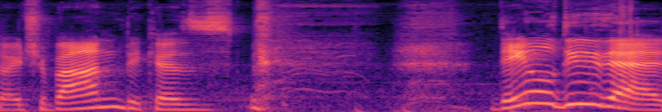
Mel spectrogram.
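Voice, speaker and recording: There is noticeable background noise behind this woman. She speaks with a non-native accent. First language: not English. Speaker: streamer. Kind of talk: live stream chat. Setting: live stream. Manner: animated.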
